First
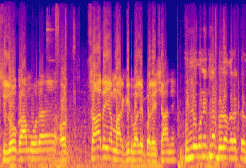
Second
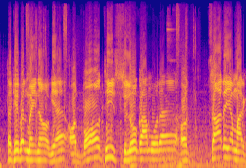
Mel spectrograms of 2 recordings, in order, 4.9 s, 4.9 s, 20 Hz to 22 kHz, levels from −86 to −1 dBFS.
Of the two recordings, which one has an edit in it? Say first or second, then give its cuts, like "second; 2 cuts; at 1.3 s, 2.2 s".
first; 1 cut; at 3.5 s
